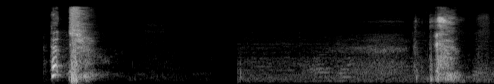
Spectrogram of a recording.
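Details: Two sharp sneezes, one at the start and one near the end, with quiet room noise between; followed by "bless you".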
